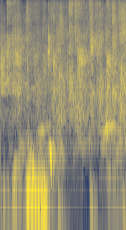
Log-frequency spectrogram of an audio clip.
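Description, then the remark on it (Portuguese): A short round of applause called for during a live show: dense, crackling hand claps blur into a steady hiss that holds at an even loudness for about two seconds, with no voices over it. “Ao vivo, aê, uma salva de palmas.”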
